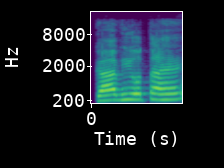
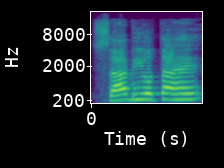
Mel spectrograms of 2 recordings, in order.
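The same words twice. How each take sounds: First: "का" begun with a hard k; hard C sound. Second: "सा" begun with an s hiss; soft C sound. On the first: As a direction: demonstrate C as "का", a k followed by a long ah. ("का" में क की कठोर ध्वनि) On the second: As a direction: demonstrate C as "सा", an s followed by a long ah. ("सा" में स की ध्वनि) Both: Shown as a demonstration. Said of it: "सी का साउंड".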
